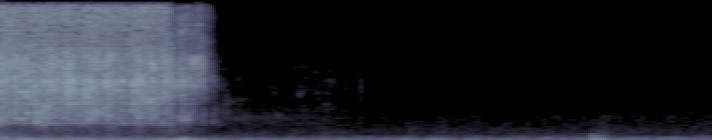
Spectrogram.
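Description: A bathroom tap runs loudly into a sink for about a second while a face is rinsed after shaving, then shuts off, leaving quiet room tone with a faint later splash.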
